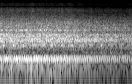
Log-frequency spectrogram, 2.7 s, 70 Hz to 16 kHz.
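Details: New 3-meter screw conveyor on its factory test run after fitting the motor and reducer: steady, even drone with a constant mid-pitched hum, no knocks or scraping; normal running.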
